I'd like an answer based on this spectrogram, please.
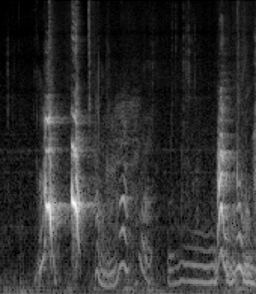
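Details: While playing with another dog, a Miniature Dachshund gives two sharp, high barks, then a run of softer whining, wavering yelps.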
